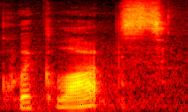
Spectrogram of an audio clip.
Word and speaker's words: Quicklotz: There is Quick Lots, and that is spelt with a Z, so Quick Lot Z, Quick Lots.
